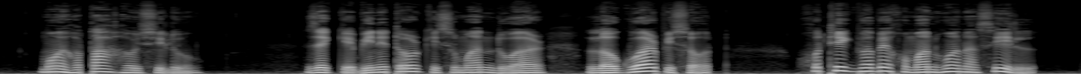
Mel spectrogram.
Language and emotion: Assamese, sad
